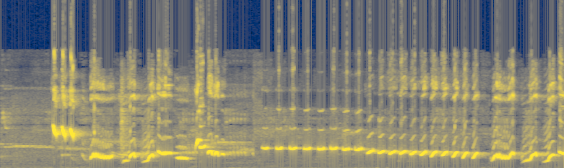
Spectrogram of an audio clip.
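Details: Lure song of a white-rumped shama, mixing slurred whistles and sharp notes, then a long even series of about twenty clear repeated notes before more swooping phrases.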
